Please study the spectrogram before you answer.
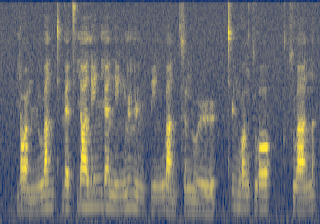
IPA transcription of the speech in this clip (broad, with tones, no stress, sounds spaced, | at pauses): p j ɑ˨˩ ʊ̯ n̪ y˦ n l w a˥ n t̪ʰ ɥ ɛ˧˥ t̪ʰ j ä˥ l i˥ n̪ j ɛ˥˩ n̪ i˧˥ ŋ l y˧ l y˨˩ n p i˧˥ ŋ w a˨˩ n t͡s ʊ˥˩ ŋ ɻ ɻ̩˨˩˦ | t̪ʰ y˥˧ n̪ w ɑ˥˩ ŋ t͡s w ɔ˥ | t͡s w a˧˥ n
